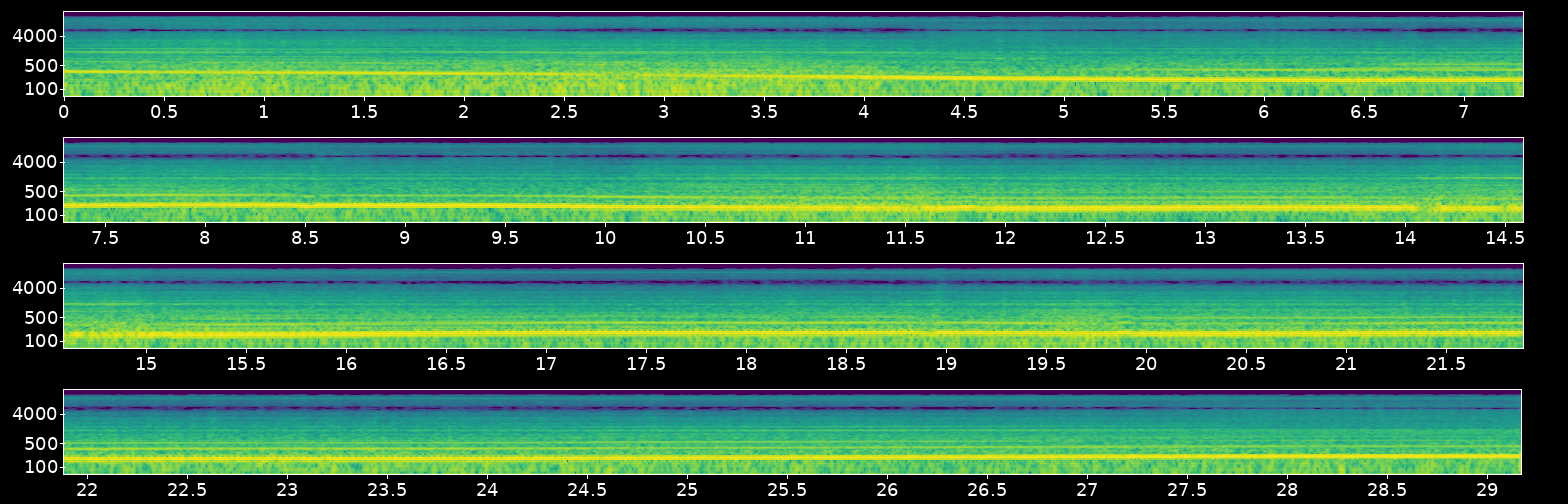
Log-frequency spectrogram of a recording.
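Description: Onboard sound of a sportbike's engine at track speed, with wind rush over the microphone. The engine note drops over the first few seconds as the revs fall, then holds nearly steady through a long stretch of cornering and climbs slowly near the end.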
